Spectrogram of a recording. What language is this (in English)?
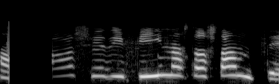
Icelandic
